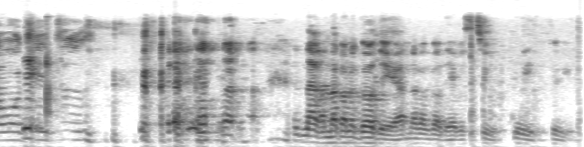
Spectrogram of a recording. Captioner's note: laughter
